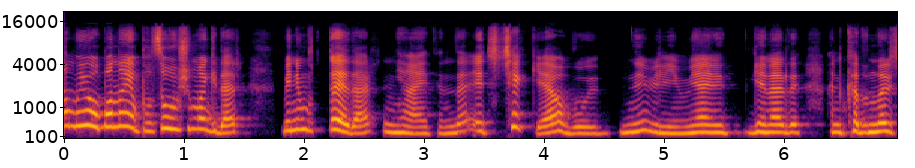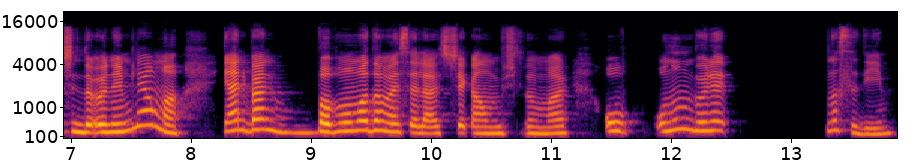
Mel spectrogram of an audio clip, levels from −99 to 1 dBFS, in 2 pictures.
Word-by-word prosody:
ama 440 Hz, 0 st, +2 dB
yo, 435 Hz, -3 st, +5 dB
bana 410 Hz, +1 st, +5 dB
yapılsa 275 Hz, -5 st, +2 dB
hoşuma 335 Hz, 0 st, +2 dB
gider. 225 Hz, -5 st, -1 dB, 0.3 s
Beni 300 Hz, +3 st, +1 dB
mutlu 310 Hz, +1 st, +2 dB
eder 230 Hz, -4 st, +4 dB
nihayetinde. 210 Hz, +1 st, -3 dB
Eee, 270 Hz, -, -2 dB
çiçek 405 Hz, -, -3 dB
ya 230 Hz, 0 st, 0 dB
bu 200 Hz, 0 st, -3 dB
y 195 Hz, -, -9 dB, 0.2 s
ne 245 Hz, +6 st, -1 dB
bileyim, 210 Hz, -4 st, -2 dB
yani, 230 Hz, -1 st, 0 dB
genelde, 235 Hz, 0 st, +2 dB, 0.2 s
hani, 240 Hz, -1 st, -2 dB
kadınlar 250 Hz, +1 st, +4 dB
için 255 Hz, -1 st, 0 dB
de 235 Hz, -, +6 dB
önemli 245 Hz, -, +3 dB, 0.2 s
ama, 225 Hz, -, 0 dB, 0.3 s
yani, 285 Hz, +1 st, +2 dB
ben 315 Hz, -5 st, +3 dB, 0.3 s
babama 275 Hz, +3 st, +4 dB
da 295 Hz, -1 st, +3 dB
mesela 225 Hz, -6 st, -1 dB
çiçek 205 Hz, +1 st, -4 dB
almışlığım 205 Hz, 0 st, -4 dB
var. 210 Hz, +1 st, -3 dB, 0.3 s
O 270 Hz, 0 st, -1 dB, 0.2 s
onun 310 Hz, +4 st, -3 dB
böyle 280 Hz, 0 st, -1 dB, 0.8 s
nasıl 290 Hz, -7 st, -7 dB
diyeyim? 185 Hz, +4 st, -8 dB
245 Hz, 165 wpm, -21 LUFS, 215-290 Hz, 0.8 s, de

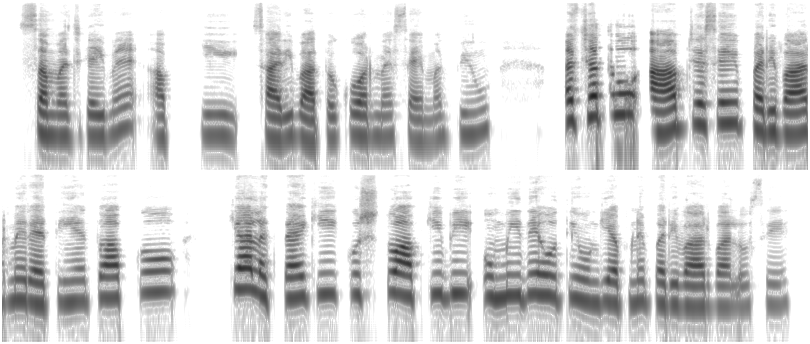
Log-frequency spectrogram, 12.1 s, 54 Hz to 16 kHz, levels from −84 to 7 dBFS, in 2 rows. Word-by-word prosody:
समझ 180 Hz, -3 st, -1 dB
गई 175 Hz, -1 st, -4 dB
मैं 215 Hz, +7 st, -10 dB, 0.2 s
आपकी 175 Hz, +1 st, -12 dB, 0.2 s
सारी 165 Hz, 0 st, 0 dB
बातों 160 Hz, -1 st, -1 dB
को 180 Hz, +2 st, -8 dB
और 175 Hz, -1 st, -1 dB
मैं 170 Hz, -, -11 dB
सहमत 160 Hz, 0 st, -13 dB
भी 185 Hz, -, -11 dB
हूँ। 195 Hz, +3 st, -11 dB, 0.6 s
अच्छा, 290 Hz, +4 st, +7 dB
तो 355 Hz, +2 st, +1 dB, 0.2 s
आप 210 Hz, +3 st, +7 dB
जैसे 265 Hz, +1 st, 0 dB
परिवार 200 Hz, -1 st, +4 dB
में 225 Hz, 0 st, -4 dB
रहती 205 Hz, 0 st, -3 dB
हैं 220 Hz, -, -8 dB
तो 245 Hz, +3 st, -5 dB
आपको 290 Hz, +5 st, -1 dB, 0.4 s
क्या 330 Hz, -1 st, +7 dB
लगता 255 Hz, -5 st, 0 dB
है 245 Hz, -, +2 dB
कि 280 Hz, +3 st, -8 dB
कुछ 275 Hz, -2 st, -10 dB
तो 295 Hz, -, -3 dB
आपकी 270 Hz, +1 st, +4 dB
भी 285 Hz, +2 st, -5 dB
उम्मीदें 260 Hz, +2 st, -3 dB
होती 255 Hz, -2 st, -3 dB
होंगी 215 Hz, -2 st, -5 dB
अपने 205 Hz, +1 st, -5 dB
परिवार 195 Hz, -3 st, -2 dB
वालों 180 Hz, 0 st, -7 dB
से? 195 Hz, +1 st, -19 dB
210 Hz, 185 wpm, -22 LUFS, 185-265 Hz, 0.6 s, अच्छा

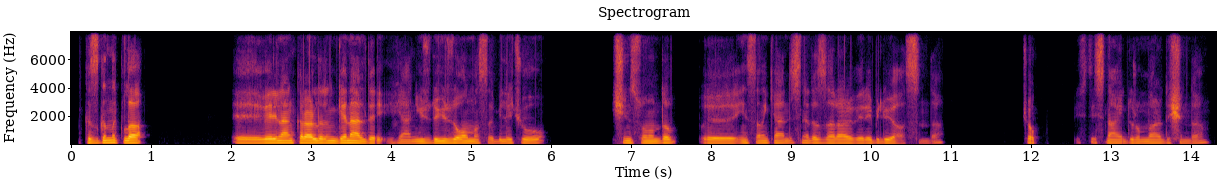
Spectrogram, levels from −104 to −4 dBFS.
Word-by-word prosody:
Kızgınlıkla 135 Hz, +1 st, +4 dB, 1.1 s
eee, 120 Hz, -1 st, 0 dB
verilen 135 Hz, +1 st, +6 dB
kararların 135 Hz, -1 st, +5 dB
genelde, 130 Hz, -3 st, +5 dB, 0.3 s
yani, 110 Hz, 0 st, -6 dB
%100'ü 120 Hz, +1 st, +1 dB
olmasa 115 Hz, -3 st, -1 dB
bile 110 Hz, +2 st, -3 dB
çoğu, 120 Hz, +1 st, -4 dB, 0.9 s
işin 130 Hz, -, -2 dB
sonunda, 125 Hz, +1 st, -2 dB, 0.3 s
eee, 110 Hz, -3 st, 0 dB
insanın 125 Hz, +2 st, -6 dB
kendisine 130 Hz, +1 st, -7 dB
de 120 Hz, -, -1 dB
zarar 110 Hz, -1 st, -3 dB
verebiliyor 110 Hz, 0 st, -3 dB
aslında. 90 Hz, +9 st, -13 dB, 1.0 s
Çok -, -, -4 dB, 0.5 s
istisnai 115 Hz, -2 st, -8 dB
durumlar 115 Hz, -1 st, -6 dB
dışında. 105 Hz, +3 st, -6 dB
120 Hz, 95 wpm, -27 LUFS, 115-130 Hz, 1.1 s, verilen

